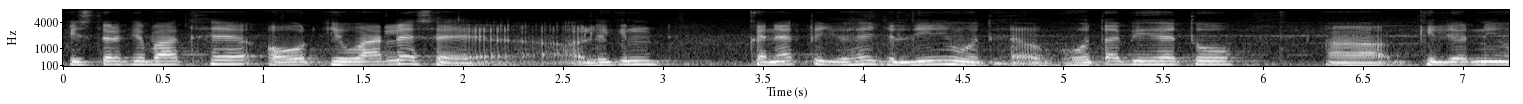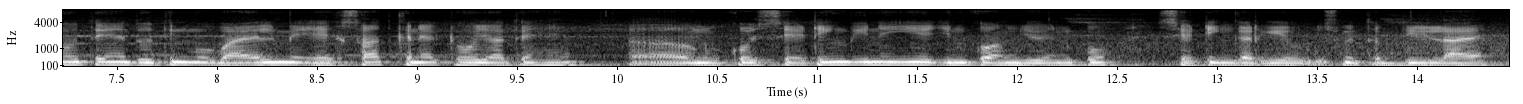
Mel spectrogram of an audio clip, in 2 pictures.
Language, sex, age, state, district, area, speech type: Urdu, male, 18-30, Delhi, North West Delhi, urban, spontaneous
